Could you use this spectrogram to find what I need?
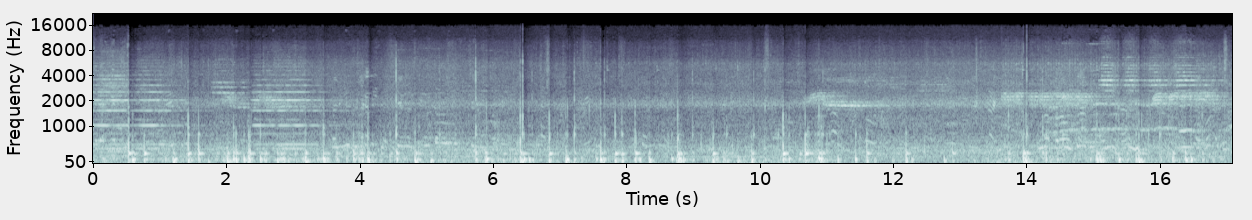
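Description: A crowd of men and women talk and murmur outdoors.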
